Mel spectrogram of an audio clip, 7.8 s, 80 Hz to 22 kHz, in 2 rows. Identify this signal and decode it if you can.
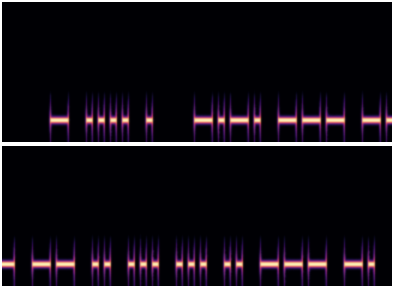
Morse code, heard as a keyed tone, about 20 wpm, 700 Hz. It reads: THE COMMISSION
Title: Sentences from Top 1400 Words 20wpm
